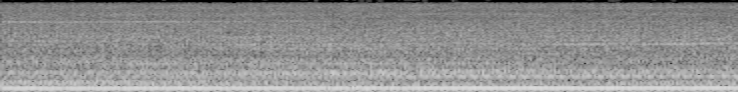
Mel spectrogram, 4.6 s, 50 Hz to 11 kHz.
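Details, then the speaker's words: 2005 Subaru Legacy GT, turbo, automatic, 180,000 miles, after repair for hesitation, rough idle and low power with no codes: steady, smooth idle after idle relearn. Main fault was the throttle body coupler leak; a smaller intercooler leak remains. "The car already sounds 100 times better. I think our main issue was the coupler there at the throttle body."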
